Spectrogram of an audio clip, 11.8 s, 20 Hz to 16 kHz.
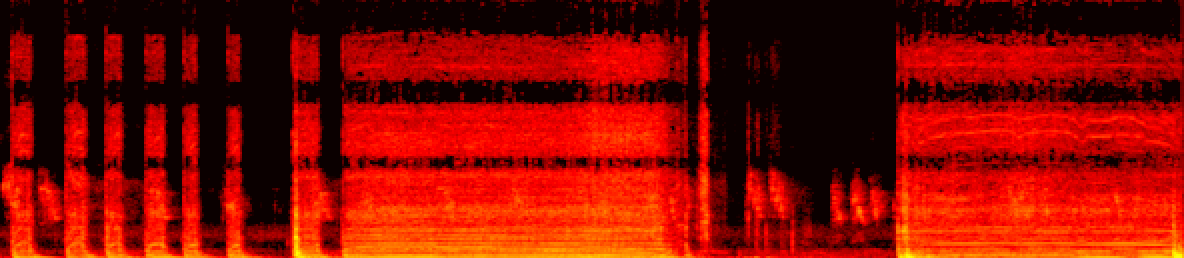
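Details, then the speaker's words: Volvo V50 power window after repair of the regulator squeak, with the glass reinstalled: the window motor raises it with an even, steady hum and the squeak is gone; a slight noise remains because the motor itself is a bit tired. "Ото що такий трошки є звук при підійманні це вже трошки уставший сам моторчик"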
